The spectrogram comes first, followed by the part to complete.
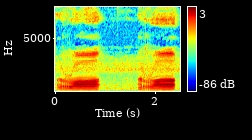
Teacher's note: रा को दोस्तों ज़बान की नोक को बहुत हल्का सा ऊपर वाले दांतों के जो मसूड़े हैं वहाँ पे लगाना है, और मुंह को भर के बोलना है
